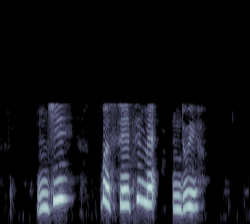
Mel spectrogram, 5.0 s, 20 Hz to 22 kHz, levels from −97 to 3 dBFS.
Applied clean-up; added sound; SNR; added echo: none; none; none; none.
